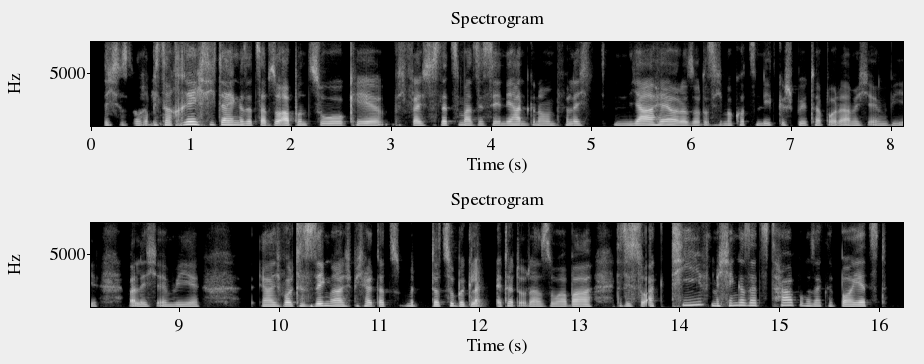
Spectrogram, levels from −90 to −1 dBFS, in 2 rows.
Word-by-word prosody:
Ich 175 Hz, -, -3 dB
so 170 Hz, 0 st, -7 dB
habe 175 Hz, +1 st, -6 dB
mich 175 Hz, 0 st, -2 dB
da 185 Hz, -, +3 dB
richtig 215 Hz, 0 st, +4 dB
dahin 190 Hz, -2 st, +4 dB
gesetzt 165 Hz, -2 st, 0 dB
habe 155 Hz, -1 st, +2 dB
so -, -, +4 dB
ab 155 Hz, +4 st, +6 dB
und 170 Hz, -, -5 dB
zu, 165 Hz, 0 st, -1 dB
okay 160 Hz, 0 st, 0 dB
vielleicht 160 Hz, -2 st, -1 dB
das -, -, +2 dB
letzte 175 Hz, +1 st, +2 dB
Mal, 170 Hz, -, +2 dB
dass 165 Hz, -, -2 dB
ich 170 Hz, -, +3 dB
sie 160 Hz, -, -1 dB
in 165 Hz, -, -7 dB
die 165 Hz, -, +2 dB
Hand 165 Hz, -1 st, +1 dB
genommen 160 Hz, 0 st, -6 dB
habe, -, -, -20 dB
vielleicht 170 Hz, -1 st, -5 dB, 0.2 s
'n 165 Hz, 0 st, -11 dB
Jahr 170 Hz, +1 st, +6 dB
her 175 Hz, 0 st, +3 dB
oder 160 Hz, -1 st, 0 dB
so, 155 Hz, 0 st, -4 dB
dass 155 Hz, -, -6 dB
ich 160 Hz, -, -12 dB
mal 160 Hz, -, -6 dB
kurz 175 Hz, 0 st, -6 dB
'n 165 Hz, -, -9 dB
Lied 170 Hz, +2 st, -8 dB
gespielt 155 Hz, -3 st, -7 dB
habe 150 Hz, -, -4 dB
oder -, -, -1 dB
mich 155 Hz, 0 st, -8 dB
irgendwie 160 Hz, 0 st, -9 dB, 0.3 s
weil -, -, 0 dB
ich 160 Hz, 0 st, -7 dB
irgendwie 160 Hz, -1 st, -4 dB, 0.6 s
ja, 170 Hz, 0 st, +1 dB
ich 165 Hz, 0 st, -3 dB
wollte 175 Hz, 0 st, +3 dB
singen, 190 Hz, +4 st, +6 dB
und -, -, -3 dB
dann 175 Hz, -, +4 dB
habe 170 Hz, -, +4 dB
ich -, -, -15 dB
mich 175 Hz, 0 st, -7 dB
halt 170 Hz, -1 st, 0 dB
dazu 170 Hz, +3 st, -2 dB
mit 175 Hz, -2 st, -6 dB
dazu 180 Hz, +2 st, +2 dB
begleitet 165 Hz, +1 st, -1 dB
oder -, -, -3 dB
so, 150 Hz, +1 st, -3 dB
aber 155 Hz, +1 st, +2 dB, 0.2 s
dass 175 Hz, +1 st, -1 dB
ich 180 Hz, -, +8 dB
so -, -, +1 dB
aktiv 250 Hz, +10 st, -1 dB
mich 195 Hz, -3 st, -2 dB
hingesetzt 235 Hz, 0 st, 0 dB
habe 245 Hz, 0 st, +2 dB
und -, -, -10 dB
gesagt 180 Hz, -1 st, -6 dB
habe: 170 Hz, -, -12 dB
„Boah, 165 Hz, -, +2 dB
jetzt 175 Hz, 0 st, 0 dB
170 Hz, 275 wpm, -25 LUFS, 160-180 Hz, 0.6 s, ich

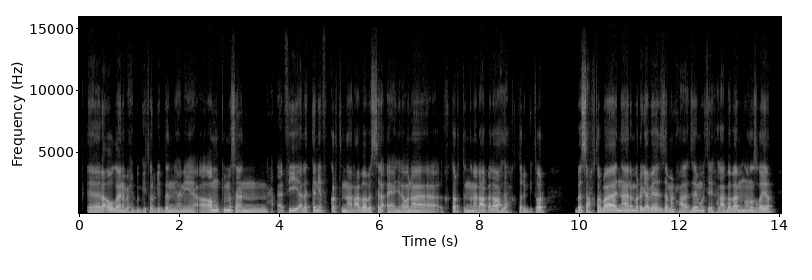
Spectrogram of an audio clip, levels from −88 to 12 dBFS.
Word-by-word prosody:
آآ 115 Hz, -3 st, 0 dB
لأ، 150 Hz, +3 st, +2 dB
والله 125 Hz, -2 st, +3 dB
أنا 125 Hz, -, +1 dB
باحِب 115 Hz, +3 st, -3 dB
الجيتار 105 Hz, 0 st, -5 dB
جدًا 110 Hz, +2 st, -3 dB
يعني، 100 Hz, -2 st, -2 dB
آآ، -, -, -4 dB
آه، 125 Hz, +2 st, +1 dB
ممكن 145 Hz, -1 st, +2 dB
مثلًا 110 Hz, -8 st, -1 dB
في 130 Hz, +4 st, 0 dB
آلات 125 Hz, +2 st, -4 dB
تانية 125 Hz, -1 st, +2 dB
فكَّرت 125 Hz, 0 st, -8 dB
إن 115 Hz, 0 st, +1 dB
أنا 125 Hz, -, 0 dB
ألعبها، 135 Hz, +4 st, +2 dB
بس 110 Hz, +1 st, -2 dB
لأ 120 Hz, -, 0 dB
يعني، 100 Hz, 0 st, -2 dB
لو 100 Hz, +3 st, 0 dB
أنا 110 Hz, -3 st, -1 dB
اخترت 120 Hz, -1 st, -6 dB
إن 110 Hz, 0 st, 0 dB
أنا 120 Hz, +2 st, 0 dB
ألعب 115 Hz, -2 st, +1 dB
آلة 125 Hz, +2 st, +2 dB
واحدة 140 Hz, -3 st, +2 dB
هاختار 110 Hz, 0 st, -7 dB
الجيتار. 130 Hz, +6 st, -2 dB, 0.6 s
بس 115 Hz, +1 st, 0 dB
هاختار 125 Hz, +6 st, 0 dB
بقى 145 Hz, -2 st, +6 dB
إن 125 Hz, 0 st, +3 dB
أنا 135 Hz, -1 st, +3 dB
لمّا 125 Hz, -1 st, +1 dB
رجَع 135 Hz, +3 st, +2 dB
بيّا 150 Hz, +2 st, +2 dB
الزمن، 155 Hz, +3 st, 0 dB
iJ 110 Hz, 0 st, -2 dB
زي 125 Hz, +3 st, +2 dB
ما 125 Hz, -, 0 dB
قُلت 115 Hz, +2 st, -5 dB
لك، 115 Hz, -2 st, -2 dB
هالعبها 110 Hz, +4 st, 0 dB
بقى 125 Hz, +1 st, +4 dB
من 115 Hz, -2 st, +1 dB
وأنا 125 Hz, +2 st, +1 dB
صغيِّر، 140 Hz, +7 st, 0 dB
120 Hz, 220 wpm, -24 LUFS, 110-130 Hz, 0.6 s, بقى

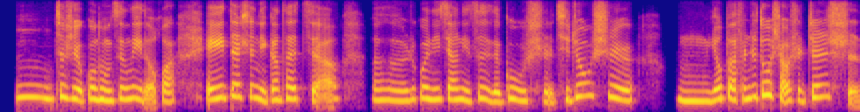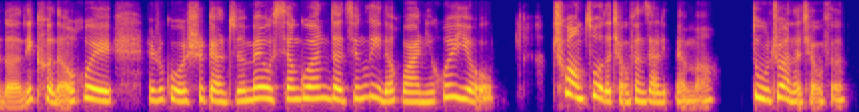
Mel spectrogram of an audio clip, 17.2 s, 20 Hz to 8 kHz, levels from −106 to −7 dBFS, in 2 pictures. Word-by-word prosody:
嗯， 305 Hz, -3 st, -1 dB
就 320 Hz, -, 0 dB
是 280 Hz, -2 st, +1 dB
有 245 Hz, -, +4 dB
共 275 Hz, +3 st, +2 dB
同 250 Hz, -3 st, +3 dB
经 270 Hz, +3 st, 0 dB
历 275 Hz, -2 st, +1 dB
的 -, -, 0 dB
话。 215 Hz, -3 st, -1 dB, 0.3 s
诶， 275 Hz, +4 st, +6 dB
但 320 Hz, +3 st, +2 dB
是 315 Hz, 0 st, -3 dB
你 250 Hz, -7 st, +1 dB
刚 250 Hz, +1 st, 0 dB
才 270 Hz, +1 st, +2 dB
讲， 275 Hz, +1 st, -2 dB, 0.3 s
呃， 245 Hz, -2 st, -2 dB
如 250 Hz, -, -4 dB
果 280 Hz, +1 st, +1 dB
你 260 Hz, -1 st, +1 dB
讲 265 Hz, -1 st, +1 dB
你 240 Hz, -, 0 dB
自 280 Hz, +5 st, -3 dB
己 240 Hz, -, -2 dB
的 210 Hz, -, +3 dB
故 250 Hz, 0 st, 0 dB
事， 215 Hz, -2 st, -4 dB
其 250 Hz, +4 st, -3 dB
中 330 Hz, +2 st, -1 dB
是， 275 Hz, -8 st, 0 dB, 0.4 s
嗯， 225 Hz, -3 st, 0 dB
有 250 Hz, +3 st, +4 dB
百 275 Hz, -2 st, +2 dB
分 270 Hz, +2 st, -1 dB
之 310 Hz, -, 0 dB
多 360 Hz, +1 st, +5 dB
少 -, -, +1 dB
是 245 Hz, 0 st, -5 dB
真 305 Hz, +8 st, -1 dB
实 425 Hz, +8 st, -3 dB
的， -, -, -3 dB
你 -, -, -2 dB
可 -, -, 0 dB
能 -, -, -1 dB
会 245 Hz, -7 st, +5 dB, 0.3 s
如 245 Hz, 0 st, -2 dB
果 235 Hz, -4 st, +1 dB
是 270 Hz, +4 st, -4 dB
感 230 Hz, -5 st, -1 dB
觉 225 Hz, +2 st, -1 dB
没 265 Hz, +4 st, +2 dB
有 280 Hz, -2 st, +6 dB
相 265 Hz, +1 st, -1 dB
关 285 Hz, 0 st, +2 dB
的 270 Hz, -2 st, +5 dB
经 280 Hz, +5 st, -4 dB
历 305 Hz, -4 st, -2 dB
的 225 Hz, -1 st, -1 dB
话， 220 Hz, -3 st, -2 dB
你 210 Hz, +1 st, -3 dB
会 310 Hz, +6 st, 0 dB
有 250 Hz, -4 st, 0 dB, 0.6 s
创 340 Hz, -9 st, +3 dB
作 290 Hz, -2 st, +3 dB
的 225 Hz, -, +3 dB
成 205 Hz, -, -3 dB
分 225 Hz, 0 st, -2 dB
在 215 Hz, -2 st, -2 dB
里 210 Hz, -, -6 dB
面 -, -, -6 dB
吗？ 240 Hz, +2 st, -8 dB, 0.4 s
杜 275 Hz, -6 st, +3 dB
撰 295 Hz, +1 st, +2 dB
的 220 Hz, -, -2 dB
成 -, -, -5 dB
分？ 250 Hz, +3 st, -8 dB
260 Hz, 270 characters per minute, -18 LUFS, 230-285 Hz, 0.6 s, 诶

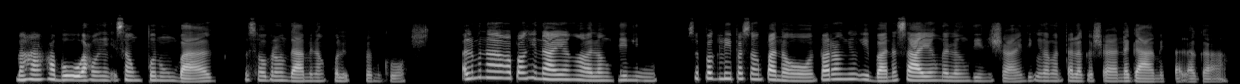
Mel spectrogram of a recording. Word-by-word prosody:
makakabuo 210 Hz, -3 st, +4 dB
ako 200 Hz, -, -3 dB
ng -, -, -13 dB
isang 200 Hz, -2 st, +3 dB
punong 185 Hz, -2 st, -4 dB
bag, 145 Hz, +1 st, +2 dB, 0.3 s
sa 200 Hz, -2 st, -4 dB
sobrang 190 Hz, -1 st, -3 dB
dami 160 Hz, -1 st, +1 dB
ng 160 Hz, +3 st, -9 dB
koleksyon 155 Hz, -2 st, -9 dB
ko. 140 Hz, +3 st, -11 dB, 0.6 s
Alam 280 Hz, +5 st, 0 dB
mo -, -, -5 dB
nakakapanghinayang 275 Hz, -7 st, +3 dB
nga 200 Hz, -3 st, +1 dB
lang 185 Hz, 0 st, -2 dB
din, 200 Hz, 0 st, -4 dB
eh, 170 Hz, -1 st, -10 dB, 0.3 s
sa 275 Hz, -, -5 dB
paglipas 265 Hz, -1 st, 0 dB
ng 235 Hz, -, 0 dB
panahon 170 Hz, -6 st, +2 dB
parang 235 Hz, +4 st, +2 dB
yung 240 Hz, -2 st, -3 dB
iba 175 Hz, -7 st, +2 dB
nasayang 185 Hz, -1 st, +4 dB
nalang 170 Hz, -2 st, -4 dB
din 160 Hz, -1 st, -10 dB
siya 145 Hz, -5 st, -6 dB
hindi 170 Hz, +4 st, -13 dB
ko 175 Hz, -, -6 dB
naman 165 Hz, -1 st, -5 dB
talaga 155 Hz, -2 st, -3 dB
siya 150 Hz, -1 st, -4 dB
nagamit 140 Hz, -3 st, -2 dB
talaga 135 Hz, 0 st, -8 dB
185 Hz, 180 wpm, -23 LUFS, 160-225 Hz, 0.6 s, makakabuo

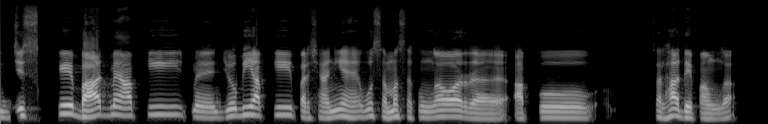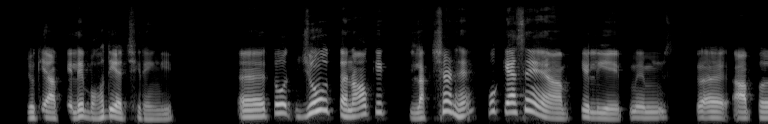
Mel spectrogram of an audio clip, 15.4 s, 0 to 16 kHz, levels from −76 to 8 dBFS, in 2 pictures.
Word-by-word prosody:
जिसके 175 Hz, -, +1 dB
बाद 180 Hz, +3 st, +6 dB
मैं 200 Hz, -, +2 dB
आपकी 200 Hz, +2 st, -1 dB
मैं 135 Hz, -2 st, -1 dB
जो 165 Hz, +5 st, 0 dB
भी 195 Hz, +3 st, +1 dB
आपकी 190 Hz, +1 st, -2 dB
परेशानियाँ 135 Hz, +4 st, 0 dB
है 140 Hz, -, -2 dB
वो 165 Hz, +4 st, -3 dB
समझ 150 Hz, 0 st, -1 dB
सकूँगा 140 Hz, +1 st, -2 dB
और 150 Hz, -5 st, +3 dB
आपको 120 Hz, +4 st, -1 dB, 1.0 s
सलाह 175 Hz, 0 st, +3 dB
दे 140 Hz, -2 st, +2 dB
पाऊँगा। 115 Hz, 0 st, -3 dB, 0.6 s
जो 130 Hz, -, -1 dB
कि -, -, -4 dB
आपके 125 Hz, -, 0 dB
लिए 160 Hz, -, +2 dB
बहुत 140 Hz, +4 st, -5 dB
ही 155 Hz, -, +5 dB
अच्छी 125 Hz, 0 st, -3 dB
रहेंगी। 105 Hz, -1 st, -9 dB, 0.7 s
अ, 155 Hz, +1 st, +2 dB
तो 235 Hz, 0 st, +3 dB
जो 245 Hz, -, +4 dB
तनाव 160 Hz, +6 st, +3 dB
के 255 Hz, -, -3 dB, 0.3 s
लक्षण 130 Hz, -, 0 dB
है, 175 Hz, -, -2 dB
वो 280 Hz, -, -3 dB
कैसे 255 Hz, +4 st, +3 dB
हैं 160 Hz, -, +3 dB
आपके 120 Hz, +3 st, -2 dB
लिए 115 Hz, -3 st, -2 dB
मीन्स 130 Hz, 0 st, -6 dB, 0.2 s
अ, 135 Hz, -1 st, 0 dB
आप 130 Hz, 0 st, +1 dB
145 Hz, 160 wpm, -24 LUFS, 130-180 Hz, 1.0 s, बाद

